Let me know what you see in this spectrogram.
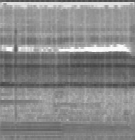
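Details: Adult male with a partially recovered superior laryngeal nerve injury sings his lowest note; his vocal range is about half a typical male range; lowest sung note after superior laryngeal nerve injury.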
